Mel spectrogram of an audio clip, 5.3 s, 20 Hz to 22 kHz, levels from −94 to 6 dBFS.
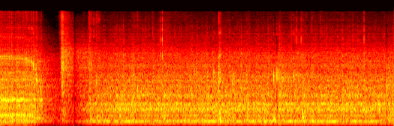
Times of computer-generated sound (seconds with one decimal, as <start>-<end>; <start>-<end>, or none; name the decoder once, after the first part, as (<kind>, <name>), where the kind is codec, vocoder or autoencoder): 0.0-2.5 (vocoder, BigVGAN v2); 3.0-5.3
